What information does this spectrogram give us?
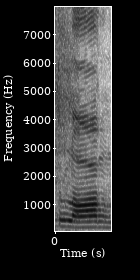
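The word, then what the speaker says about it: Toulon: tahuis tulong tulong tulong bacanya tulong di Prancis benar enggak sih di Prancis Iya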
